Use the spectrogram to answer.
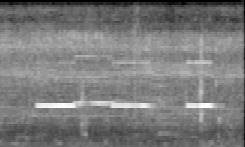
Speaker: If you hear the beeping of their packs, what that means is when you sit idle and you don't move, the pack has a built-in safety feature to mimic if a firefighter is down,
